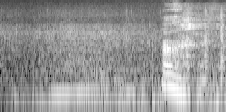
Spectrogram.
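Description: A car engine hums low, then swells into a louder rush with a falling pitch as the car approaches, all within a couple of seconds.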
